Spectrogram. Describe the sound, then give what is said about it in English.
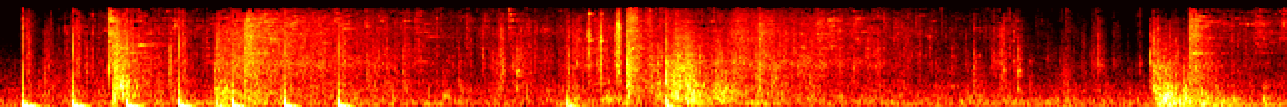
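Glass of a high-rise building, the Hall of Records in downtown Los Angeles, shatters repeatedly amid sharp gunshots as bullets are exchanged with police: a rapid volley of loud impacts early on, then a sustained crash of breaking shards and another heavy burst near the end. “Glass from the high rise building shattered all around them as they whisked by.”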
